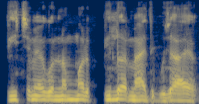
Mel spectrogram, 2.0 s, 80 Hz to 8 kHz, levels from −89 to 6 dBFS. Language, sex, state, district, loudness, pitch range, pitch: Maithili, male, Bihar, Samastipur, -12 LUFS, 100-110 Hz, 105 Hz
